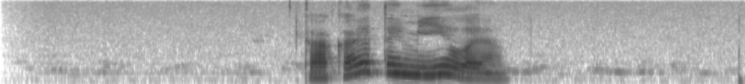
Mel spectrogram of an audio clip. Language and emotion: Russian, positive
